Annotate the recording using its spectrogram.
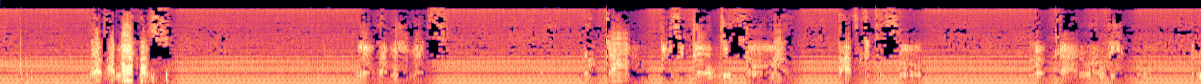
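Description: Men talk quietly nearby in short bursts.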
